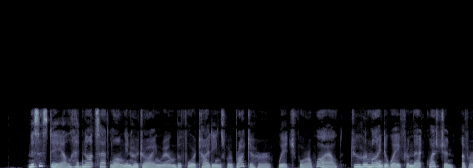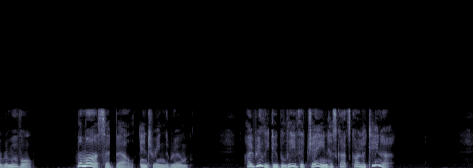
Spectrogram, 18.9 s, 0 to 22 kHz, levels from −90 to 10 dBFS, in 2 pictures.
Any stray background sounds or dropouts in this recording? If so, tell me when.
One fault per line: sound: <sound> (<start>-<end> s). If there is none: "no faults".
no faults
